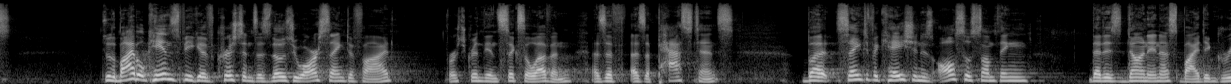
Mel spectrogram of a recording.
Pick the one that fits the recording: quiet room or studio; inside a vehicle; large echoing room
large echoing room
